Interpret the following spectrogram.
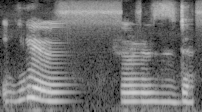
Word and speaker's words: used: This one here is used. Use. Perfect. Yep. Very good. So it's a Okay. real Z To sound.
